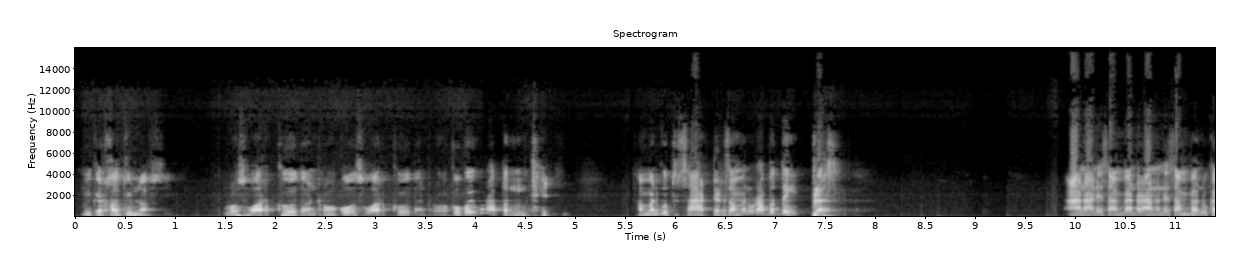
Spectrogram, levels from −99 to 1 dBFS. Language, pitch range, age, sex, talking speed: Indonesian, 105-150 Hz, 20-39, male, 130 wpm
